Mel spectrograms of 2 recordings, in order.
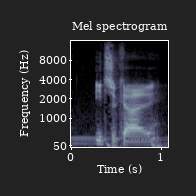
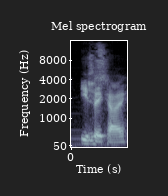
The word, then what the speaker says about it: isekai: truck, wake up in a new world, like itsukai is that how you say it? I- Isekai.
